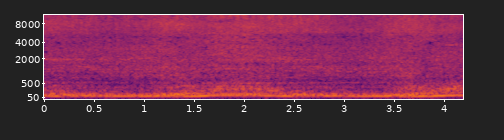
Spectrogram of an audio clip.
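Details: V8 on a newly wired Holley ECU, engine hot, fuel pump and fans run by the ECU: deep even rumble that climbs smoothly as it revs, no knocks or rattles; normal start and rev.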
